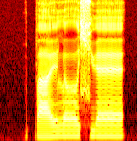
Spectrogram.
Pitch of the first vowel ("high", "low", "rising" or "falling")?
rising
